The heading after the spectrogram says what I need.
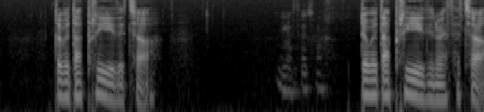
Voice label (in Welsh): "pridd" Welsh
